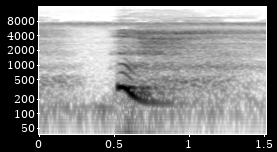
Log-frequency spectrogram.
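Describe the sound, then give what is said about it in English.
A deep breath, one sudden, strong inhale that starts abruptly and then trails off slowly over about a second. “I just took a deep breath.”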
